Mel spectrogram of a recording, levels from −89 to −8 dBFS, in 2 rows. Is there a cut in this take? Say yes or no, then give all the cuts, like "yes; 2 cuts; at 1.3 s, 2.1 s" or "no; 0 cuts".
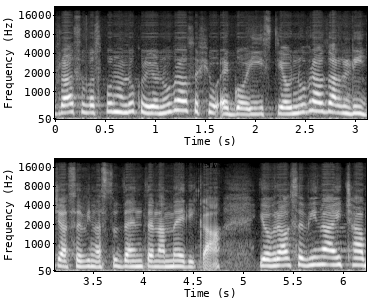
no; 0 cuts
